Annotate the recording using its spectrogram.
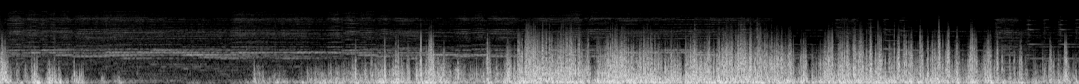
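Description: Wind buffeting the microphone on a moving pontoon boat: a heavy, crackling rumble that swells up about two and a half seconds in and stays loud. Faint music is heard under it in the first couple of seconds.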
